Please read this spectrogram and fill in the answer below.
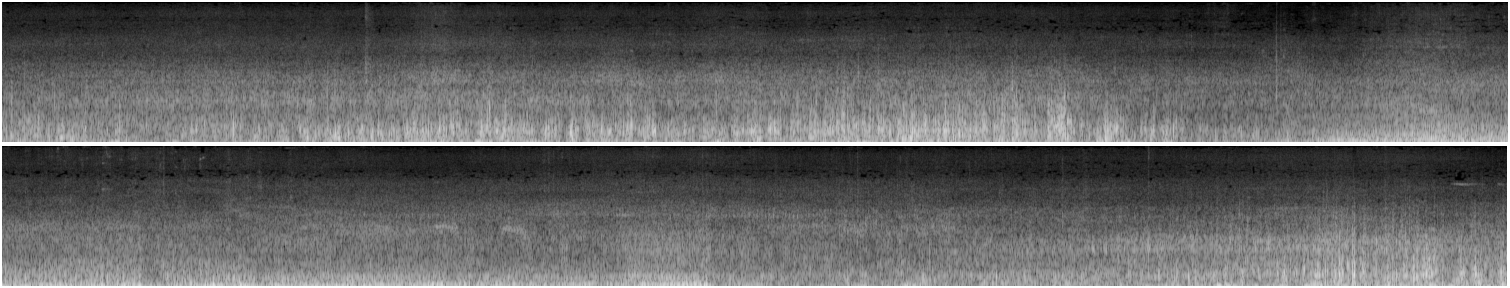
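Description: Road and engine noise of a moving car, with wind buffeting the microphone. A deeper engine hum joins for several seconds in the middle and cuts off sharply.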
